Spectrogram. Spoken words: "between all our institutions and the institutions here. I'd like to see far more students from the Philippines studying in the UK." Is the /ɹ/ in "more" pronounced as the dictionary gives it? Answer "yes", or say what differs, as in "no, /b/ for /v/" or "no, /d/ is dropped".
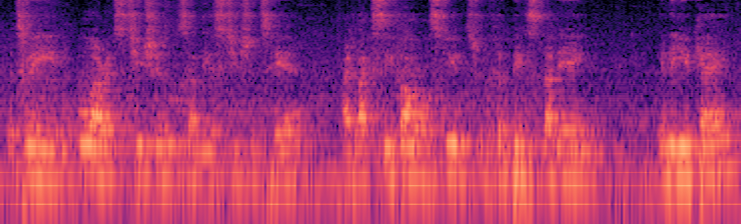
no, /l/ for /ɹ/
